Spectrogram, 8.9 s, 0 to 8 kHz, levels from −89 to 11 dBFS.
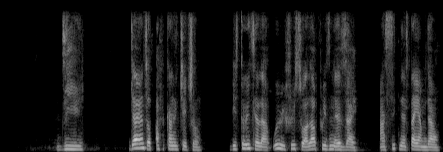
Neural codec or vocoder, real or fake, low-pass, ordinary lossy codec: codec, 44.1 kHz, 3.4 kbps, Pupu-Codec; fake; 7.2 kHz; AAC, 48 kbps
